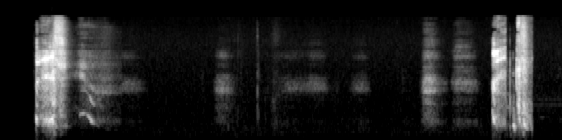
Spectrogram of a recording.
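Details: Repeated sneezing in a person allergic to dust, in a dusty room, possibly a cold: one sharp sneeze, a quiet pause with faint breaths, then a double sneeze.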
